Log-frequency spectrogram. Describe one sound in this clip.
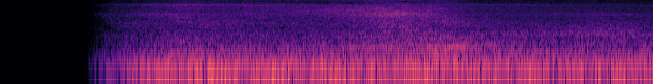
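A bus engine hums as the bus waits by the roadside.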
